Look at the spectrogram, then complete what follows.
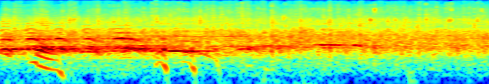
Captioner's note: audience cheering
